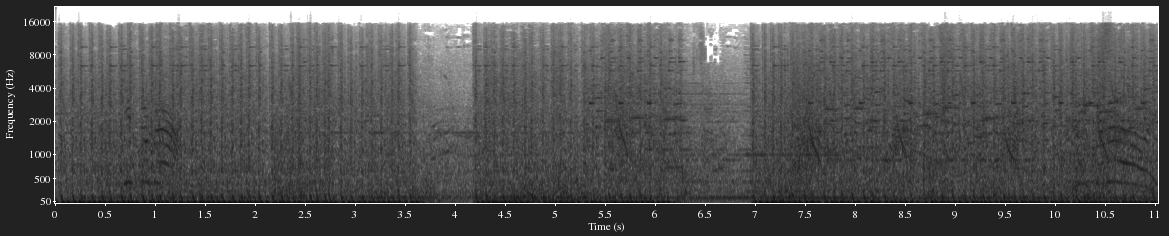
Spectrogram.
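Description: Loud, close, sustained gunfire fills a shootout in the video game Red Dead Redemption: dense rapid volleys of rifle and machine-gun shots with two brief lulls.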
